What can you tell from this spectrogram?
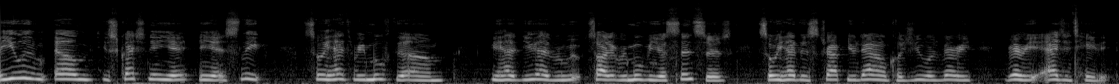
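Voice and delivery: a doctor fumbling an excuse; mock doctor. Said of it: "the doctor came and talked to me".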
